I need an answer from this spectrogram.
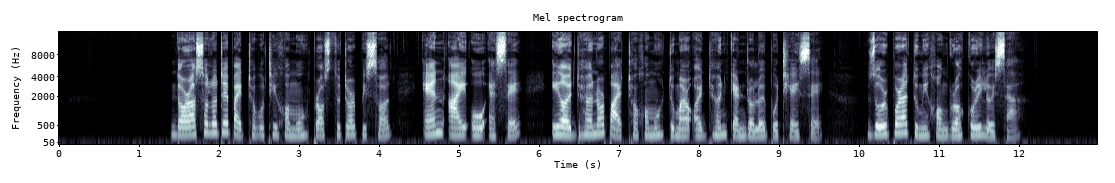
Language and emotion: Assamese, neutral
